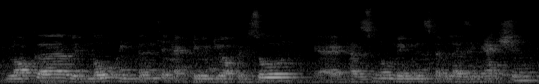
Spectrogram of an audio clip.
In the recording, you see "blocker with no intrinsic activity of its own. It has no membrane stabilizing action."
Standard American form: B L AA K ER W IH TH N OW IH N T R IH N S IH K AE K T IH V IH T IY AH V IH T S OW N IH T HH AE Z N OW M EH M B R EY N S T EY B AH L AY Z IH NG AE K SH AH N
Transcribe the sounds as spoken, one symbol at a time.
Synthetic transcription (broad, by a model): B L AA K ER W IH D N OW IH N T AH N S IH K AE K T IH V IH T IY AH F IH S OW N IH T HH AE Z N OW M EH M R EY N S T EY B AH L AY Z IH NG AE K SH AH N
